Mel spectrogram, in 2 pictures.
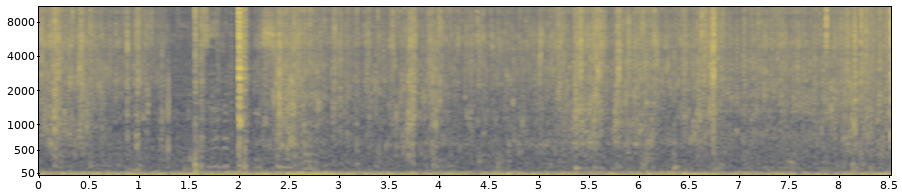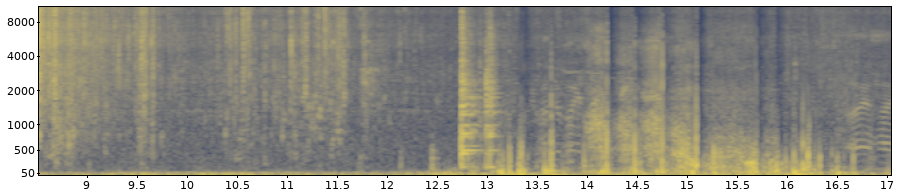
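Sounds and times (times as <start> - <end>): water splashing and dribbling: 0.0 - 12.0
steady low rumble: 13.1 - 16.6.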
